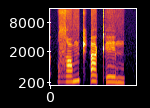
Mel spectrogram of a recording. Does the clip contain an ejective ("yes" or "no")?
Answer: yes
